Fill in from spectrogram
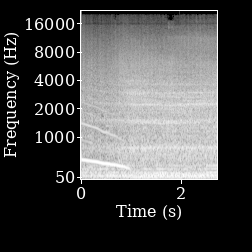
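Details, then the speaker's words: Fresh VW 2332cc stroker street-rod engine on first-start break-in at 1400-2000, after about 5-10 minutes running: loud steady even roar at constant speed, no knocks or misses; running smoothly. "we've been running it already for about five to ten minutes and it has been smooth as a baby man"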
